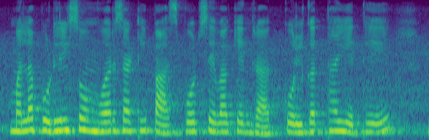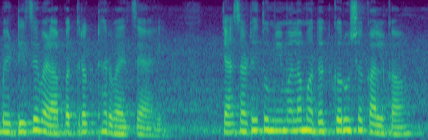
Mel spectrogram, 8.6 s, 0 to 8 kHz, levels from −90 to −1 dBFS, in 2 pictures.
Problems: constant background noise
